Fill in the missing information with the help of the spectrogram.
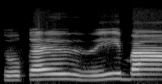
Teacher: گے، تکذبان، تکذبان نہیں کرنا، یہ غلط ادائیگی ہو جائے گی، نرمی کے ساتھ زال کو پڑھتے ہوئے، مشدد ہے تو تھوڑا سخت کر کے پڑھیں گے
